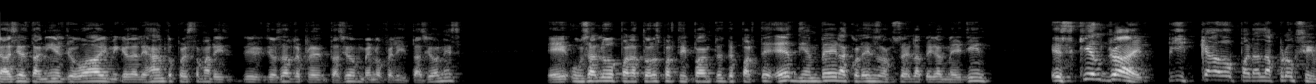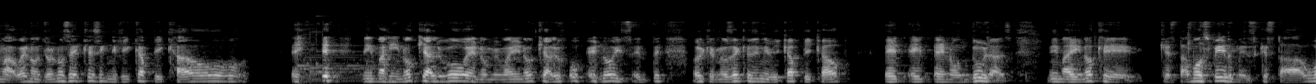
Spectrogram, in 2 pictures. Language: Spanish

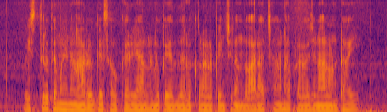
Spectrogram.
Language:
Telugu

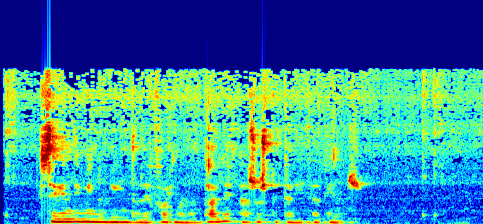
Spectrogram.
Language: Galician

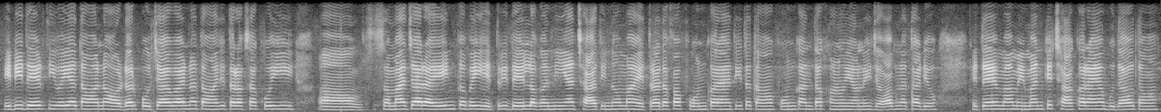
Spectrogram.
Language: Sindhi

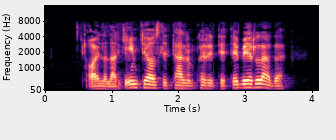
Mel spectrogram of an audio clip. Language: Uzbek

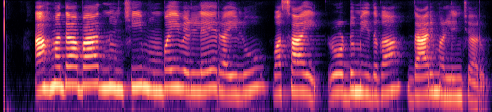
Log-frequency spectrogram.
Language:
Telugu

